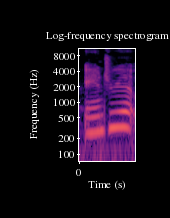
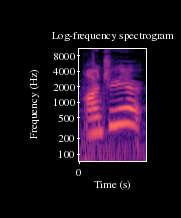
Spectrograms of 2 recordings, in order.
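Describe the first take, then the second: First: Andrea with a flat-A start, AN-dree-uh; pronunciation variant. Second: Andrea with an AHN start, AHN-dree-uh; pronunciation variant. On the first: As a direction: Andrea opening like the word "and". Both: Shown as a demonstration. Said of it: "sixty-two different ones".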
